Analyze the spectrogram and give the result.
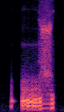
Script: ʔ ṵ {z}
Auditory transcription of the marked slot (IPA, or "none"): z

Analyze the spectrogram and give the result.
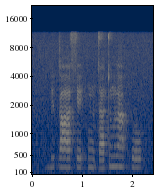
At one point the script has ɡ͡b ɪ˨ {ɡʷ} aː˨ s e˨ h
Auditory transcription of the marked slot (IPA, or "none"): ɡ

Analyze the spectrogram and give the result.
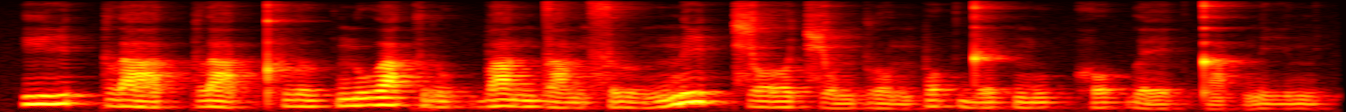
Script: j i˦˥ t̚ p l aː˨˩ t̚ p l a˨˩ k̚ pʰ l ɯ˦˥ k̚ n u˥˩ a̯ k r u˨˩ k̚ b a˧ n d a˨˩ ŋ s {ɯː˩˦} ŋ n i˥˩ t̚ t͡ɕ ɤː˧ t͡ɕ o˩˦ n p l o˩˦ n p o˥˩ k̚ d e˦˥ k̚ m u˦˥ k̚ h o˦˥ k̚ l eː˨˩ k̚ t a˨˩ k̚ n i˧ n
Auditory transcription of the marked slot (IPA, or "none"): ɯː˩˦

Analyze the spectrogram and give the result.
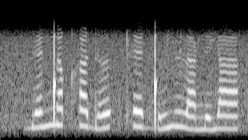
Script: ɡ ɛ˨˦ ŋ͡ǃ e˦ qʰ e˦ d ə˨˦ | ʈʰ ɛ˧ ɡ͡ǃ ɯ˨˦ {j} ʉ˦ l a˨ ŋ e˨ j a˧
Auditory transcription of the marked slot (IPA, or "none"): j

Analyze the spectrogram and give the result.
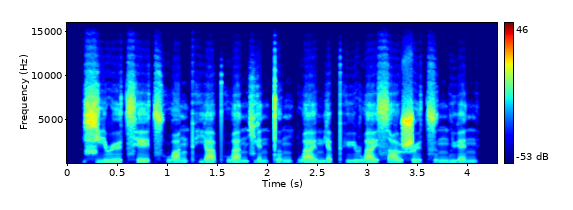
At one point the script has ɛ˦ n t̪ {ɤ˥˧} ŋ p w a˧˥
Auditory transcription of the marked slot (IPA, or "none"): ɤ˨˩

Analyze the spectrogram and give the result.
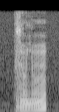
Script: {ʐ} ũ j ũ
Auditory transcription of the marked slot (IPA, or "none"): z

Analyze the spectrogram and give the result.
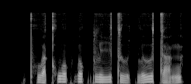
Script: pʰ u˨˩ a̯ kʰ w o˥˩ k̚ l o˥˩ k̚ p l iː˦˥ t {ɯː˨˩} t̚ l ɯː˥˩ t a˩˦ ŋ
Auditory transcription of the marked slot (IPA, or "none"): ɯː˨˩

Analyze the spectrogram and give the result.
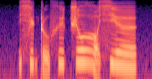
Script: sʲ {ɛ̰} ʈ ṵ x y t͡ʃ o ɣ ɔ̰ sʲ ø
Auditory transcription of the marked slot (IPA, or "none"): ɛ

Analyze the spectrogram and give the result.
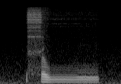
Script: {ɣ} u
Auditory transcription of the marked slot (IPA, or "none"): ħ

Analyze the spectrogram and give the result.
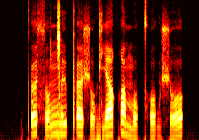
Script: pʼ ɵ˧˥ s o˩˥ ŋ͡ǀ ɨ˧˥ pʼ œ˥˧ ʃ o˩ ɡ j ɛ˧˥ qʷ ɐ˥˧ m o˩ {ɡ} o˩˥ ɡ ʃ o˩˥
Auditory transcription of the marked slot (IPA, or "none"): kʰ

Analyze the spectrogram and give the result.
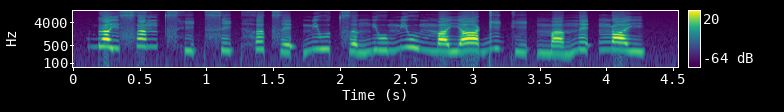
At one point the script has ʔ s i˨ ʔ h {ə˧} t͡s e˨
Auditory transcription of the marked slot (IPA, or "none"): ə˦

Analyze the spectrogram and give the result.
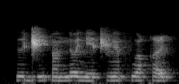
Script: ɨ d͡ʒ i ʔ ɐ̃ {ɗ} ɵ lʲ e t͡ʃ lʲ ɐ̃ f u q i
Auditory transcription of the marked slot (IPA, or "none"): n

